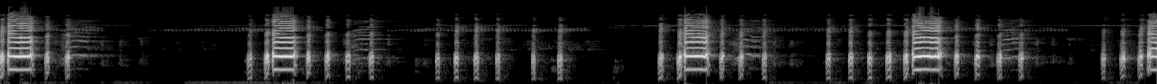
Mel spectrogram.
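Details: Female red junglefowl in full cackle: four loud, ringing squawks, each trailed by fast falling series of clucks, repeated over about twelve seconds against a constant high-pitched background whine.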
